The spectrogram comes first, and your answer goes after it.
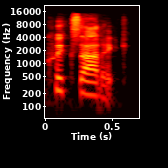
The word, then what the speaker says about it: quixotic: The pronunciation of the word quixotic. It's GIF being pronounced GIF. I mean, it's a word derived from Quixote, pronounced Quixote, not Quixote. So what gives? It should really be pronounced Quixotic. Damn English language.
